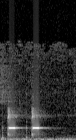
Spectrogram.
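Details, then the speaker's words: Sigma Spectrum infusion pump keypad beeps while entering a drug name for a secondary infusion in a nursing demonstration: two short, high electronic beeps in quick succession as buttons are pressed; normal keypad feedback. "So we'll add sephllosone. And to get the letters, we'll press C three times"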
